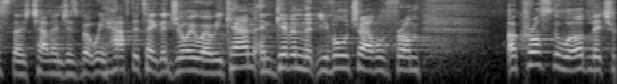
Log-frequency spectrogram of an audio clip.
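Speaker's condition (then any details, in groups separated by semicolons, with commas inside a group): No condition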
